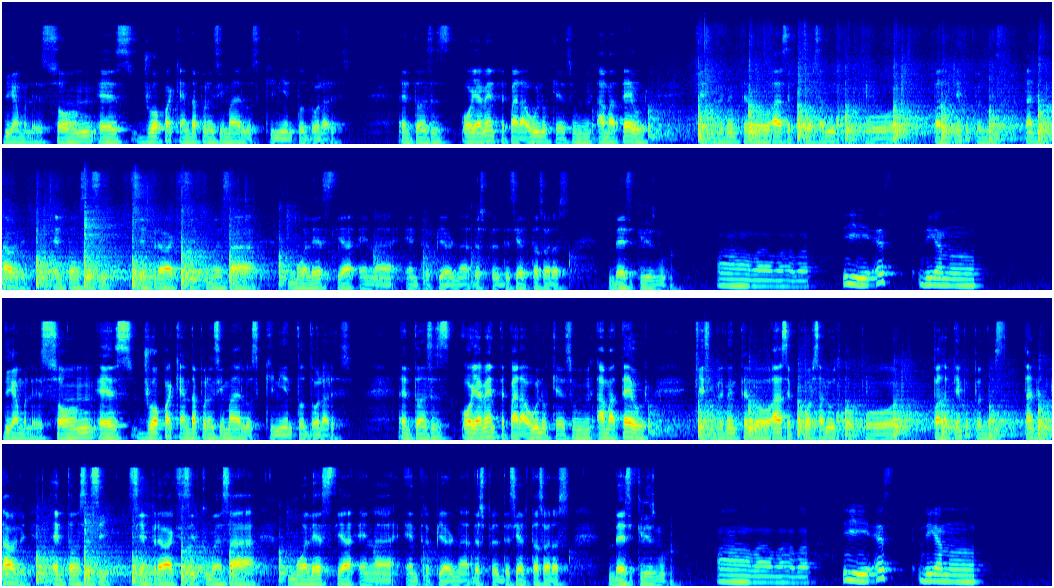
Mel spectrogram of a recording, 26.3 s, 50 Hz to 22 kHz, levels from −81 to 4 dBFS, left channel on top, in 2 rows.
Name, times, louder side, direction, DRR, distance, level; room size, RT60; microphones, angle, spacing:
voice 1, 0.0-4.2 5.0-8.1 8.7-11.2 11.6-12.5 12.8-13.4 13.7-14.5 14.8-16.3 16.7-20.2 20.7-21.4, right 3 dB, 55° right, 0.8 m, -33 dB
sound 1, 7.4-7.5 8.1-17.3 17.8-18.1 18.4-18.6 19.0-19.2 19.6-19.7 20.2-20.3, left 1 dB, 25° left, 0.9 m, -37 dB
voice 2, 22.1-23.2 23.6-24.3 24.6-25.3, right 2 dB, 25° right, 0.8 m, -37 dB
20.0 x 14.0 x 2.5 m
head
